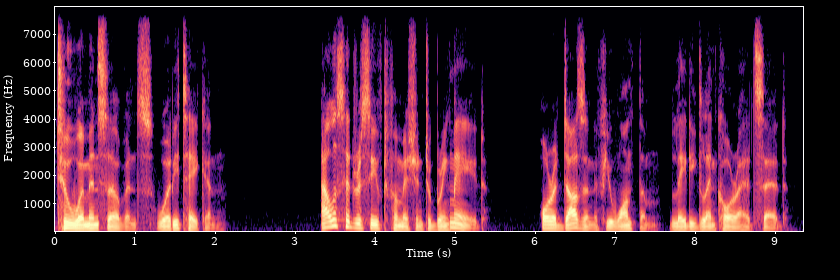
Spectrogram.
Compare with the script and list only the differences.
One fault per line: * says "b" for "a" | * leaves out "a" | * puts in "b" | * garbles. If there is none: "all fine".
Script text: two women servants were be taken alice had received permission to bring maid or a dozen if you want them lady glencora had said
all fine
